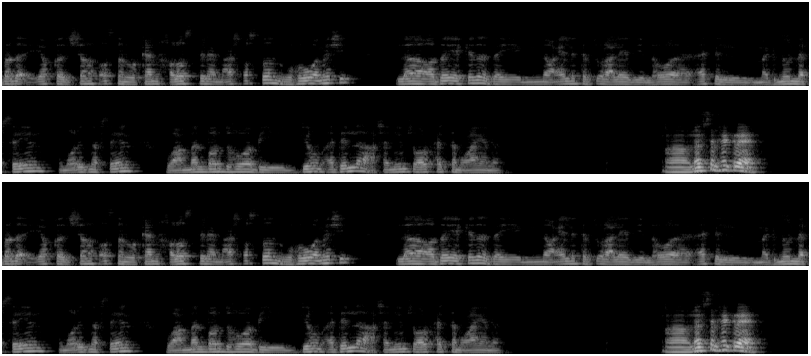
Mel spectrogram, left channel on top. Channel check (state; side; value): identical; both; correlation 1.00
